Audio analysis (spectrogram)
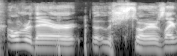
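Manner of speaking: usual speaking voice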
